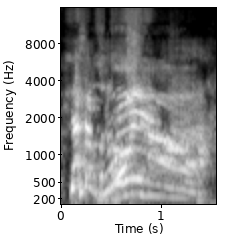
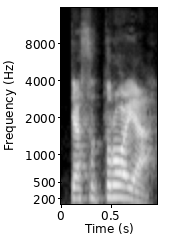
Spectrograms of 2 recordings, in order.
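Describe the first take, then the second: First: It is said loudly, with strong feeling. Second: It is said flatly, without much feeling.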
